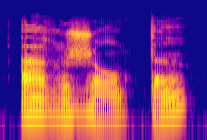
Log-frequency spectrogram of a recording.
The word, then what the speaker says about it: argentin: And then l'Argentine, argentin, in, gives you this un sound, argentin, okay?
